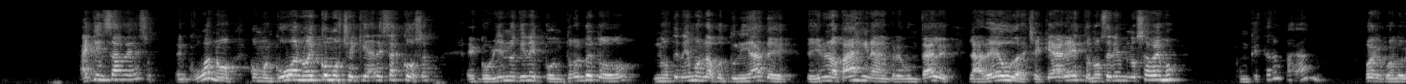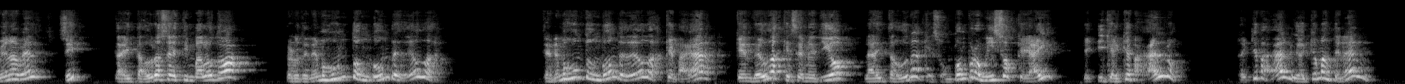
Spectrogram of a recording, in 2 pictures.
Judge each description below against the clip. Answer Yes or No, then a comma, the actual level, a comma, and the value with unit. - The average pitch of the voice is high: Yes, high, 205 Hz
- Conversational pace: No, fast, 200 wpm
